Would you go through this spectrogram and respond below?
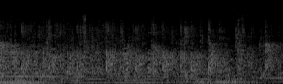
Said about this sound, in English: If this is your first time, we want to welcome you. Everybody just give a hand clap and welcome all our first time people. Let them know that they're loved.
